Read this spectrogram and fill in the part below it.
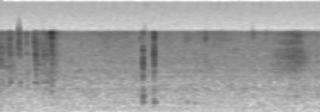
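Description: Quick, faint keystrokes tapping on a computer keyboard, a short burst of clicks near the start and a couple of sharper taps in the middle, set against a quiet hiss with no talking.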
